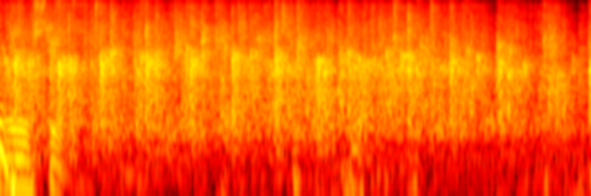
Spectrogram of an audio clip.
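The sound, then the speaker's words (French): Steady applause from an audience for a comedian fills the whole stretch, dense overlapping claps at an even level, with a brief voice fragment at the very start. “On va l'applaudir.”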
